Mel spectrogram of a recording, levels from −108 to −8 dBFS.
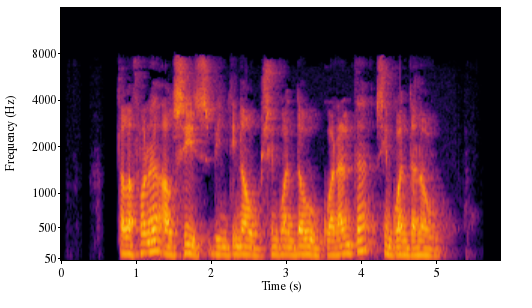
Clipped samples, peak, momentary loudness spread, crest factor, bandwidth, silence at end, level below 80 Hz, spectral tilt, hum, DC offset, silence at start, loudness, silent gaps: under 0.1%; -8 dBFS; 7 LU; 20 dB; 8.2 kHz; 0.8 s; -54 dBFS; -6 dB/octave; none; under 0.1%; 0.75 s; -27 LUFS; none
